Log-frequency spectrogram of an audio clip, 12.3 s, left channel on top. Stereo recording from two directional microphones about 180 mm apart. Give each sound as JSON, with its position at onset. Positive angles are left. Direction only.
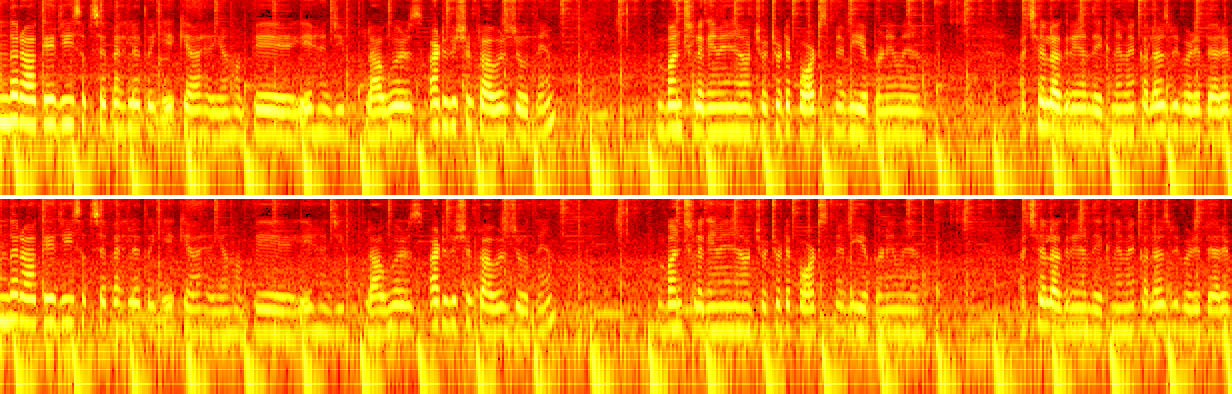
{"t": 0.1, "sound": "speech", "side_deg": 15}
{"t": 6.6, "sound": "speech", "side_deg": 15}
{"t": 10.2, "sound": "speech", "side_deg": 15}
